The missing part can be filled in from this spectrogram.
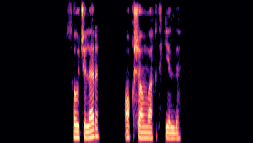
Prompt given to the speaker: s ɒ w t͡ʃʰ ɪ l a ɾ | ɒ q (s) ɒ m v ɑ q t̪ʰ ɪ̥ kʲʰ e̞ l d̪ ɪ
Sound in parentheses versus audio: incorrect: ʃ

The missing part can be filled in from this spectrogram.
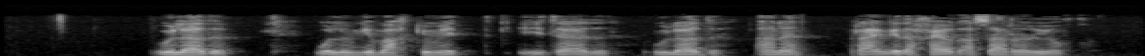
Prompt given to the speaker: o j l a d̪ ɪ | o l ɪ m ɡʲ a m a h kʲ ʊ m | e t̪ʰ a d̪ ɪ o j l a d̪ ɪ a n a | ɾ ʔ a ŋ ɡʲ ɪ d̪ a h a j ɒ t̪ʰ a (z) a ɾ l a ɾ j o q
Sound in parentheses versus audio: incorrect: s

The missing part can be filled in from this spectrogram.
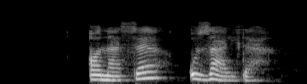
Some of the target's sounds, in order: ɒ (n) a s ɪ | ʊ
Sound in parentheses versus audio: correct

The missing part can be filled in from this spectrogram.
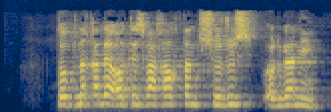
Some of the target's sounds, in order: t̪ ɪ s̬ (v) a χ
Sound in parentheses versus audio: correct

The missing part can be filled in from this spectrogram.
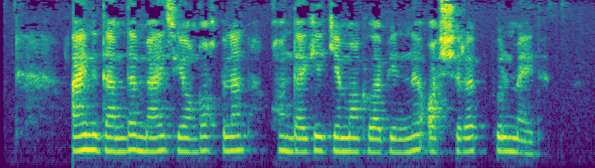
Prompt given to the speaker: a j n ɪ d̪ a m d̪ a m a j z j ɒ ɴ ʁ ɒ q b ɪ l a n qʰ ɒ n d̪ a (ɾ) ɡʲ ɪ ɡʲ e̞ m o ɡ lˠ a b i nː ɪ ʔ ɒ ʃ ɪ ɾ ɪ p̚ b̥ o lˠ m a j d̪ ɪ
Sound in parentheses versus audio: incorrect: none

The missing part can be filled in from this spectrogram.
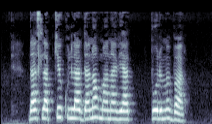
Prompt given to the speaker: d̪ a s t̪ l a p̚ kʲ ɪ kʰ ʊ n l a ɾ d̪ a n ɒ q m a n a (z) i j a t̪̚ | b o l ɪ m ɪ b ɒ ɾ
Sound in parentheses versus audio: incorrect: v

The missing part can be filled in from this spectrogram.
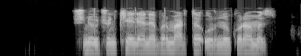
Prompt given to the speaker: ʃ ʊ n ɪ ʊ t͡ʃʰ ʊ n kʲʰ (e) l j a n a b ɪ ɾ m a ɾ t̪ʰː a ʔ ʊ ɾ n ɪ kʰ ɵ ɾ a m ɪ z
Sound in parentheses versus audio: correct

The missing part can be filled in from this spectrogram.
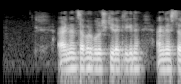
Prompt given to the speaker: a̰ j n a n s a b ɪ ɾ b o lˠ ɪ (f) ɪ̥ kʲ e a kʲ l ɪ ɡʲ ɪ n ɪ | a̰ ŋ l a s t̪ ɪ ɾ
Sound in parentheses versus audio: incorrect: ʃ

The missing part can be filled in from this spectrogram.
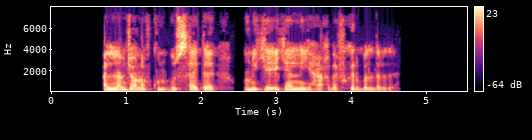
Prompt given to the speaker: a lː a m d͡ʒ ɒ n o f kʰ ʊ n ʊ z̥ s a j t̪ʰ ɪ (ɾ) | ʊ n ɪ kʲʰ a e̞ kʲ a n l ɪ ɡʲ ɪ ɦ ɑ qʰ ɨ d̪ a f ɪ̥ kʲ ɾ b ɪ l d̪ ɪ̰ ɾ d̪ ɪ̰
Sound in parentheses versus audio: incorrect: none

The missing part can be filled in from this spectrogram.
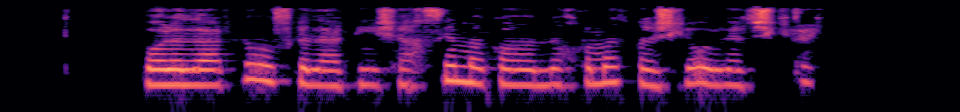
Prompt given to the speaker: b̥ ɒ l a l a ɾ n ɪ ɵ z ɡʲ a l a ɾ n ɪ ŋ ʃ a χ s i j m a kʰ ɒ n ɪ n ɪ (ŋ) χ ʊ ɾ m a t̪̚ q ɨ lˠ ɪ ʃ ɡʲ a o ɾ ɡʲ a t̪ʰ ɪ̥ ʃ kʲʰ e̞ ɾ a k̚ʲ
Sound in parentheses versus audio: incorrect: none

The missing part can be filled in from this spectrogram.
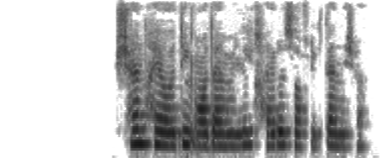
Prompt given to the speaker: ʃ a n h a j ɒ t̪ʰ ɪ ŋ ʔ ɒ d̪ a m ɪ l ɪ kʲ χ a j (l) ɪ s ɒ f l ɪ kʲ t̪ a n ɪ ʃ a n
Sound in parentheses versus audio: incorrect: ɾ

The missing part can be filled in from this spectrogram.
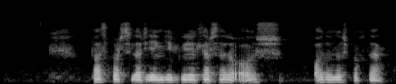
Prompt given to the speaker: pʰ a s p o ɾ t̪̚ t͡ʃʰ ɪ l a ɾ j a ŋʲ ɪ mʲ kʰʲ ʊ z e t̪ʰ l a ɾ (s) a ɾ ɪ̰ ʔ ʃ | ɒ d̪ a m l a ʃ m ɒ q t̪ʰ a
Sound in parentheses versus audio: correct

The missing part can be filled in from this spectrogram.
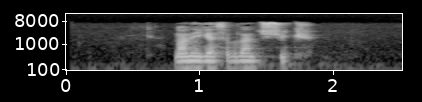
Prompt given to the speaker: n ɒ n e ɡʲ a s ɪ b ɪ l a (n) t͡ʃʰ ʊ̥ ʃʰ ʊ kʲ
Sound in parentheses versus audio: correct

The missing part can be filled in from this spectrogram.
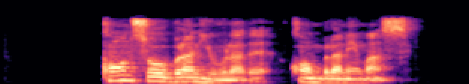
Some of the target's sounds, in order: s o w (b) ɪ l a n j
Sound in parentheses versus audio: correct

